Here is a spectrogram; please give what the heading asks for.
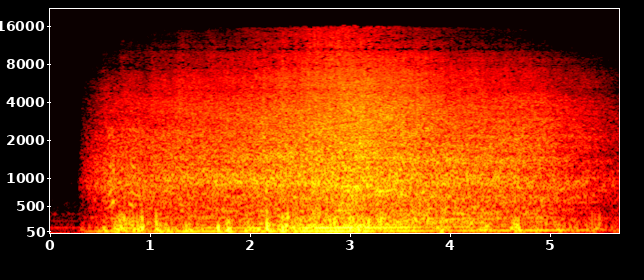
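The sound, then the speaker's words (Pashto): Cars driving fast on mountain roads at the Italy–France border in cold weather: a broad rushing roar swells to a peak midway and slowly fades, with wind-like noise throughout. “دا د فرانسې سره د ایتالیا سرحد دی او موټرې په ډېر سرعت د دې غرنۍ سیمې په سرکونو په حرکت کې دي”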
